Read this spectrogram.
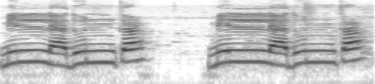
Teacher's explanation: آپ لام کی مثال کو دیکھیں، من لدنک، من لدنک، دیکھیں یہاں نون ساکن ہے، نون ساکن کے بعد لام آ رہا ہے، لام کے اوپر تشدید ہے، اور یہاں غنہ نہیں ہوگا۔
